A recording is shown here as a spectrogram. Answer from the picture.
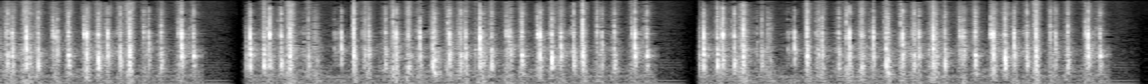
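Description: Computer keyboard typing sound effect: rapid key clicks in runs of about three seconds, broken by two brief pauses.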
